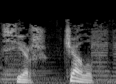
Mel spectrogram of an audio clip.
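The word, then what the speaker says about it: Chaloff: Харальда Арлина, настоящее имя, еще один потомок иммигрантов Хаим Арлук, баритон-саксофон Сержа Халова. Его имя и американцы, и французы произносят как Серж Чалов.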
